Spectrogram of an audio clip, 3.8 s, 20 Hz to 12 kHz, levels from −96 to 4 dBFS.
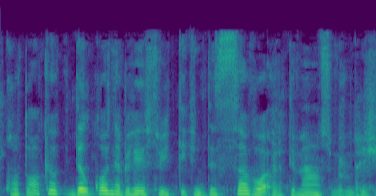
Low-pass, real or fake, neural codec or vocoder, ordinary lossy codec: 9.9 kHz; fake; autoencoder, 22.05 kHz, a latent of 192 numbers a frame, VITS, trained on one speaker; AAC, 48 kbps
